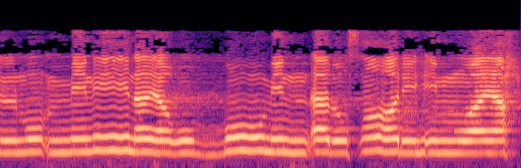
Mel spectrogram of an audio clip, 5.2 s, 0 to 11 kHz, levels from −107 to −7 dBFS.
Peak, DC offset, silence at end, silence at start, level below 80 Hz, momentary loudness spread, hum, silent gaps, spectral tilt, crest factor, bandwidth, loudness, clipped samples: -4 dBFS; under 0.1%; 0 s; 0 s; -64 dBFS; 9 LU; none; none; -4 dB/octave; 14 dB; 6.6 kHz; -18 LUFS; under 0.1%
